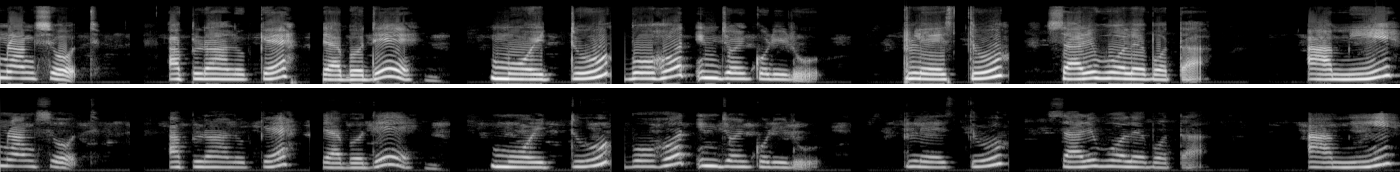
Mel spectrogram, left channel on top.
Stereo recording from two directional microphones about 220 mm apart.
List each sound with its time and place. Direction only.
0.0 s speech: 40° left (ahead or behind)
9.0 s speech: 45° left (ahead or behind)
